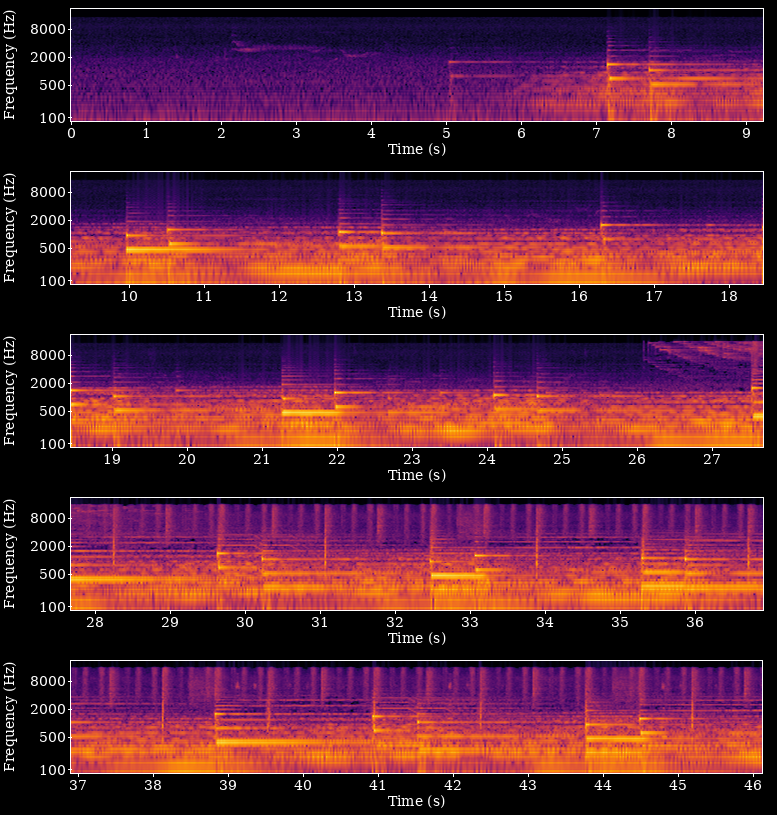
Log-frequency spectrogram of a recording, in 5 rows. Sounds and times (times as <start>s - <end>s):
Music: 5.1s - 46.1s.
